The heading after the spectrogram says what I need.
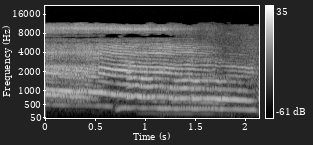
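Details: A toddler with cerebral palsy gives a single loud, sustained wail with slowly falling pitch, crying when the family dog is scolded.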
